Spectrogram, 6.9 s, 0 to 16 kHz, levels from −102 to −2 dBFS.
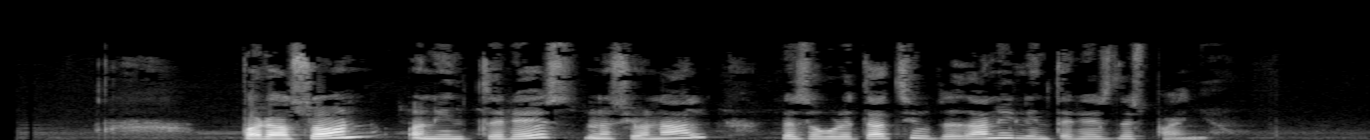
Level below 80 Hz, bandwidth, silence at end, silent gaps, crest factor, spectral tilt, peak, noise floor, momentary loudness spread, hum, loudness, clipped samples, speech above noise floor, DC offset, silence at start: -80 dBFS; 11.5 kHz; 0.85 s; none; 22 dB; -5.5 dB/octave; -2 dBFS; -70 dBFS; 20 LU; none; -22 LUFS; under 0.1%; 47 dB; under 0.1%; 1.2 s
